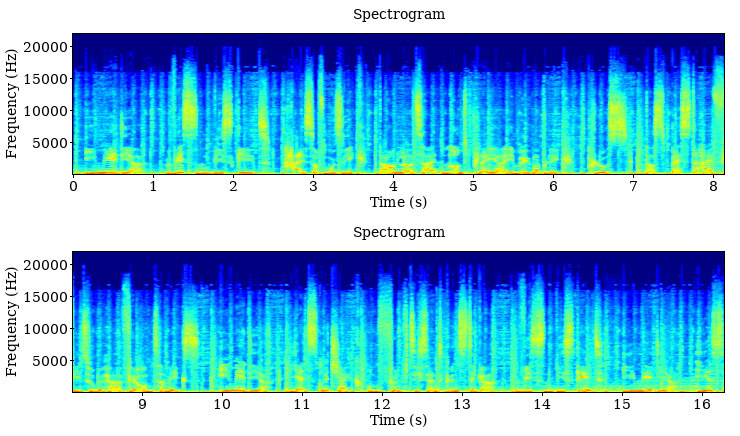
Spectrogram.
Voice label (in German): Werbung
